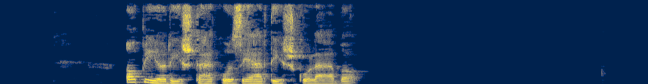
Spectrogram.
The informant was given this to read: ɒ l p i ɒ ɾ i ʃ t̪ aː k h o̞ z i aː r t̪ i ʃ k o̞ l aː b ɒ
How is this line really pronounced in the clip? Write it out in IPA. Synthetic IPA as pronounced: ɒ p i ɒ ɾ i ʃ t̪ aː k h o̞ z j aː r t̪ i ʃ k o̞ l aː b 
